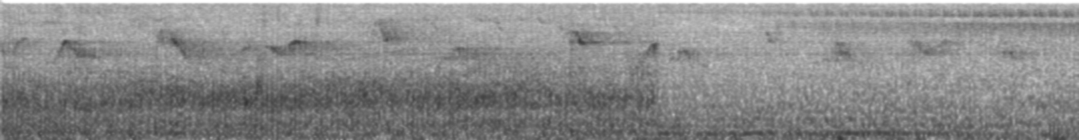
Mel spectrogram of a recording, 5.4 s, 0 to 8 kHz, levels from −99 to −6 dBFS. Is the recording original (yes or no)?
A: no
